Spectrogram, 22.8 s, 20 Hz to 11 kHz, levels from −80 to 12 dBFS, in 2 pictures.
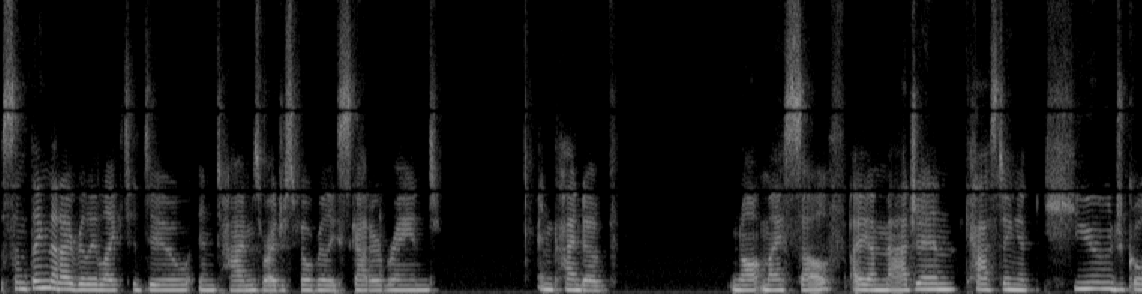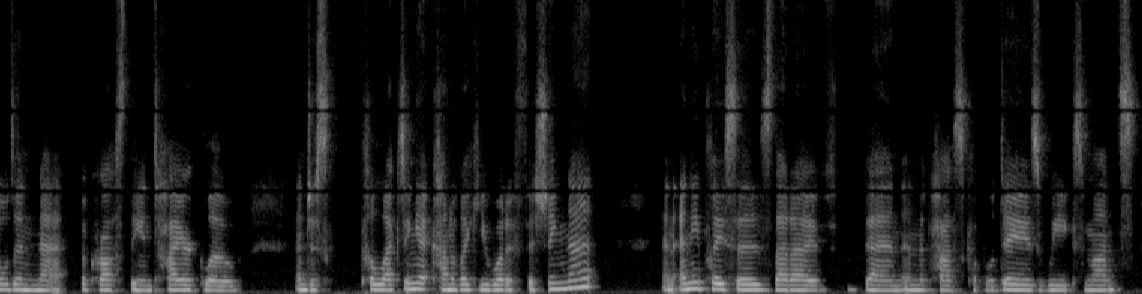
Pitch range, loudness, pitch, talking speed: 185-205 Hz, -25 LUFS, 195 Hz, 150 wpm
